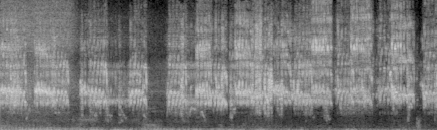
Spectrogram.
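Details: Crowded chatter of budgerigars kept as a breeding colony, loud scratchy warbles broken by short gaps, with a faint low tone near the middle.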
